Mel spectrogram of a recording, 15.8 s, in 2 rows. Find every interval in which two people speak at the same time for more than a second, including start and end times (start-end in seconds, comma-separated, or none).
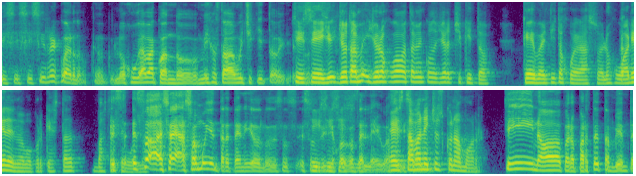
11.7-13.4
